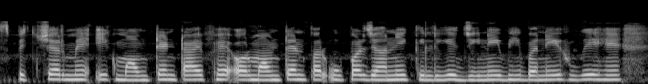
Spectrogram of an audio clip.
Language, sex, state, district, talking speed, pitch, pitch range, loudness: Hindi, female, Bihar, Kishanganj, 175 wpm, 215 Hz, 210-225 Hz, -17 LUFS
